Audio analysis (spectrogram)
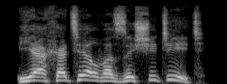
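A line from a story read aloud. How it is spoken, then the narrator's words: Shouted. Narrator (Russian): крикнул Каладин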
